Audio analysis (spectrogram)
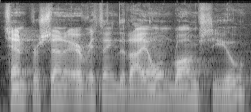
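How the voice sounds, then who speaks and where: A man's voice: medium pitch, steady tone, normal speed, fairly bright tone, lightly acted. Man doing stammering churchgoer. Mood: sheepish excuses. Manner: stammering, hesitant, with many restarts. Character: sheepish churchgoing man making excuses to God. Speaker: church speaker. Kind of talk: comic phone-call monologue.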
